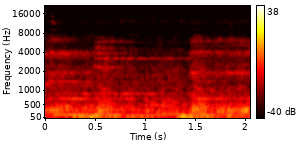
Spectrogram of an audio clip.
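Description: Marching band music: held, ringing bell-like notes over a steady drum pulse, accompanying a majorette routine.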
